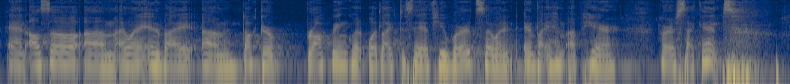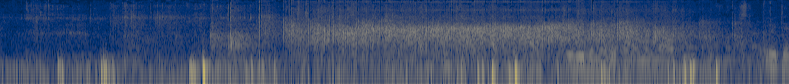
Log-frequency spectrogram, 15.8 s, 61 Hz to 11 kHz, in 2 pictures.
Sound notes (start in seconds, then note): 7.0 beads clinking; 10.0 audience clapping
